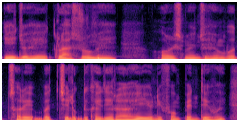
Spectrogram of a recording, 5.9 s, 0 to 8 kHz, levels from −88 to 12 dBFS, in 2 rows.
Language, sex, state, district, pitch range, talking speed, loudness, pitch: Hindi, male, Arunachal Pradesh, Longding, 115-125 Hz, 195 wpm, -17 LUFS, 120 Hz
